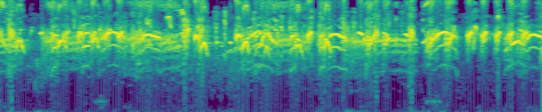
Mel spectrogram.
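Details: Indonesian burung ribut, a sunbird, twittering continuously with sharp high squeaky notes and quick slurred chirps, tightly packed with hardly a gap over several seconds.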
